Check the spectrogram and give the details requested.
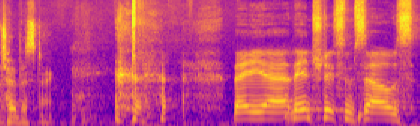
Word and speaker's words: Hurberstang: why that's pronounced tuber snake.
